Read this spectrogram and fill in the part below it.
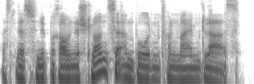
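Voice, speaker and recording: A man's voice: sits low, steady tone, fast, mellow, husky, no echo, studio quality. A man voicing a drunken, cynical kangaroo at a bar, slurring and mocking in a read-aloud story. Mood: sardonic.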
